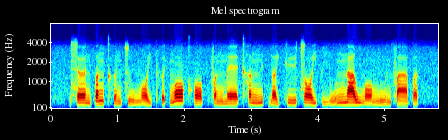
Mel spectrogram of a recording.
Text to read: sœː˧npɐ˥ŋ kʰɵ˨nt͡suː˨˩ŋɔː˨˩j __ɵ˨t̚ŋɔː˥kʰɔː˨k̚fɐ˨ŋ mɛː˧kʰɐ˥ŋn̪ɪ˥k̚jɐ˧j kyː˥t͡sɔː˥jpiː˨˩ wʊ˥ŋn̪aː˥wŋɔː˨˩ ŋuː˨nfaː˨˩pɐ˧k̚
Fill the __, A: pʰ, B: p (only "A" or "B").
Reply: A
